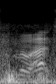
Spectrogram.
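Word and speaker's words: Moët: This is an argument, isn't it, about the pronunciation of Moet? There is no argument. It's pronounced Moet. Because if you were French, you'd say Moet et Chandon.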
